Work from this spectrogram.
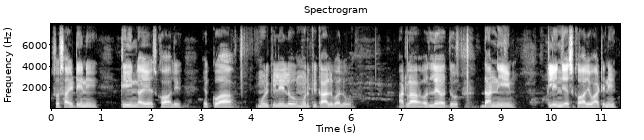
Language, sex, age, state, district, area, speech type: Telugu, male, 18-30, Telangana, Sangareddy, urban, spontaneous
